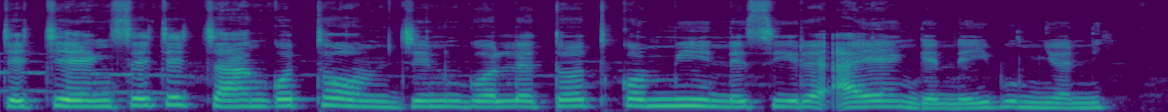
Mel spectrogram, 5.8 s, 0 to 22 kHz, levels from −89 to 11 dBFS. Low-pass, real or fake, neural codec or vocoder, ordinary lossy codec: none; fake; vocoder, 44.1 kHz, 128 mel bands every 512 samples, BigVGAN v2; none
